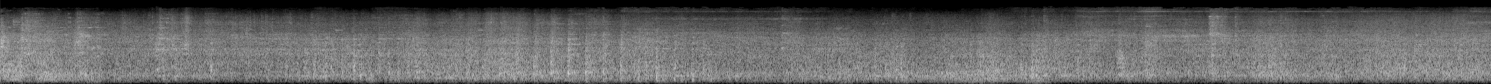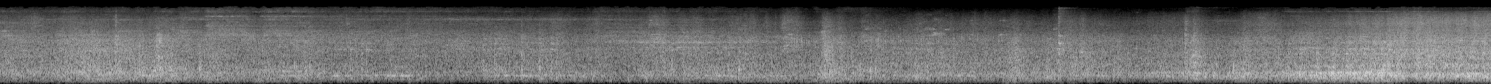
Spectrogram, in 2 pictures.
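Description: Loaded freight cars, tank cars and autoracks, rolling steadily over a concrete railway bridge: a continuous rumble and clatter of steel wheels on the rails, with wheel clicks at rail joints and a faint high wheel squeal now and then.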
